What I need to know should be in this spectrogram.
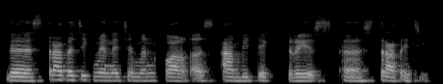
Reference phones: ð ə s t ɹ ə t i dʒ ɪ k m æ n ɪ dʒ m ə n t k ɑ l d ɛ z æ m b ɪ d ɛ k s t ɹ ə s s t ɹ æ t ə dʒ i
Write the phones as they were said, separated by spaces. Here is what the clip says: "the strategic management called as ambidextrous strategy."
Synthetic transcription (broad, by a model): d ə s t ɹ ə t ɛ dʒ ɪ k m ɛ n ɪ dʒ m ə n k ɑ l ɔ s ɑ m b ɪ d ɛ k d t ɹ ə s s t ɹ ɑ t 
